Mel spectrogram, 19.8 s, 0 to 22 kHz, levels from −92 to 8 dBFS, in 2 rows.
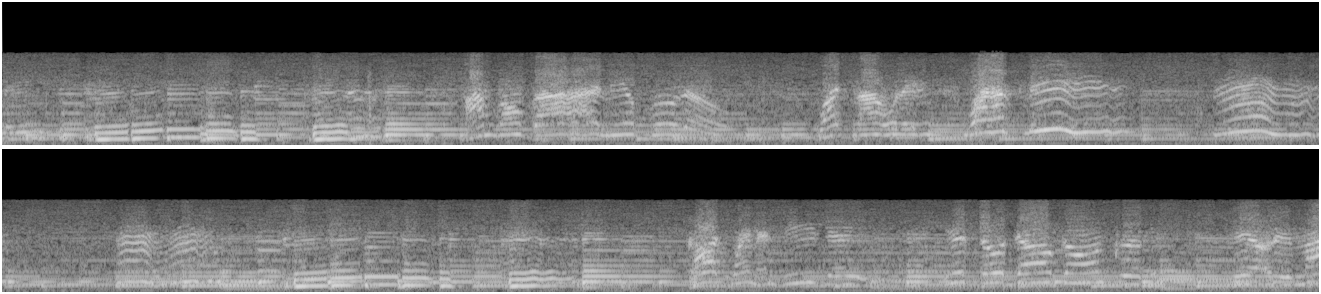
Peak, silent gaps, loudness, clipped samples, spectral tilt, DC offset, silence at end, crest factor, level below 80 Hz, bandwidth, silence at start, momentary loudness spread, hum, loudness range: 0 dBFS; none; -14 LUFS; under 0.1%; -8.5 dB/octave; under 0.1%; 0 s; 14 dB; -42 dBFS; 5.2 kHz; 0 s; 8 LU; none; 2 LU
